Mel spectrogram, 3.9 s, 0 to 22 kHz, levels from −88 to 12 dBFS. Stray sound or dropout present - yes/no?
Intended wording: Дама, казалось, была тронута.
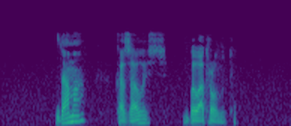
no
